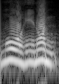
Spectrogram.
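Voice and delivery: موهن as muuhinun; nunation with damma. Shown as a demonstration. Teacher explaining the second reading, nunated موهن. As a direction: end موهن on -un with a single h. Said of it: "يعني بتنوين النون مع الضم".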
